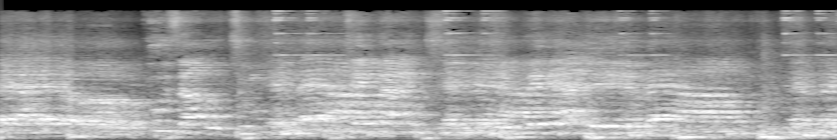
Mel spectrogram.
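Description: A secondary school choir singing a choral song, several voices sounding together throughout.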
